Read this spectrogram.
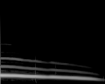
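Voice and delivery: high whooping cheer; excited whoop. Real, not acted. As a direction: let out a gleeful woo. Cheering his own interest.

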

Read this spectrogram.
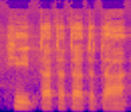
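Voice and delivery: low, soft, even gabble; calmed-down daughter. Retold or imitated. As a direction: imitate a child quietly explaining the trouble. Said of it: "when your voice sounds like mine".

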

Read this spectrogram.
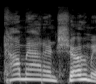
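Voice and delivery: high, quick motherly demand; mock mum calling someone out; imitated insistent mum. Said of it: "She'd be like".

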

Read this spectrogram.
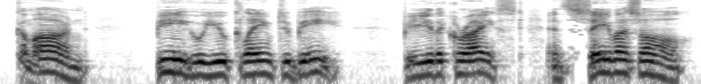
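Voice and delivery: mocking. First criminal taunting Jesus on the cross, mocking. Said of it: "He's mocking him".

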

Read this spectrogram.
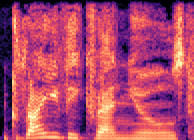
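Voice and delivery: high mimicked kid voice; imitating little boy. Back to the boy's catchphrase, high kid impression. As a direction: pitch it up in the lad's accent. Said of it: "in that accent".

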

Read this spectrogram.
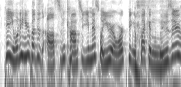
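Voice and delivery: high-pitched, rapid gloating chirp; mocking imitation of coworker. Coworker boasting to him about the missed concert, mock chirpy taunt. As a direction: rattle it off high, rubbing it in. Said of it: "she come in like".

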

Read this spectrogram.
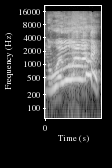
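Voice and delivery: very high, rapid stammered protest; mock panicked pleading. Geralt trying to halt the teleport, mock panic. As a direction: beg them to stop, high and comic.

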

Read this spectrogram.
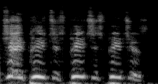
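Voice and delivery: loud, high-pitched frantic calls; urgent calling. Acted. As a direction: shout the codeword to snap him out of it. Acting out calming codeword during night terror.

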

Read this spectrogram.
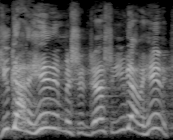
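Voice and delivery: put-on high, loud kid egging him on; a boy cheering on his pastor in a VR boxing game, high and loud; excited kid urging. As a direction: shout it like an eager boy cheering a fight.

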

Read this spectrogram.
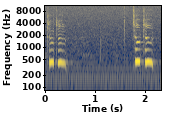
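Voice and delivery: high-pitched "toot toot"; playful train-whistle toot; high horn toot. Acted. Tooting own horn for praise.

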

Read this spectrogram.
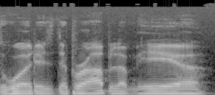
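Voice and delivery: loud, slow, commanding demand; big warrior voice. Acted. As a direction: loom over them and demand. Big warrior stops fight.

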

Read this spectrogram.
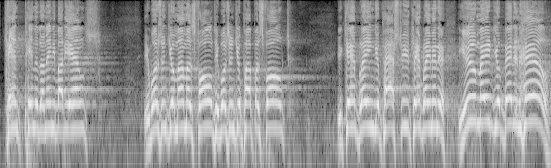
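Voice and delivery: high, insistent pulpit accusation; impassioned preacher, building to the last line; full-force preaching. Real, not acted.

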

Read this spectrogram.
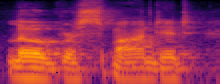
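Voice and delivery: plain reading voice

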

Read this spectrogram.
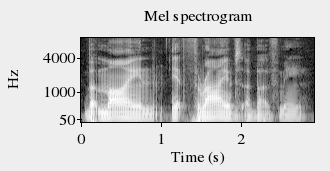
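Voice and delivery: slow, measured poetry reading; solemn recitation of an ode; poem reading. Acted. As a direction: read it like a hymn, unhurried. Reads the ode aloud.

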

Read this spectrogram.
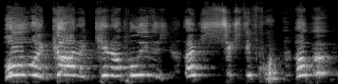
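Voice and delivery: high, loud imitated meltdown; retold customer's high-pitched freak-out; losing her shit again. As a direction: wail it in mock outrage, way up high. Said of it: "lost her shit again".

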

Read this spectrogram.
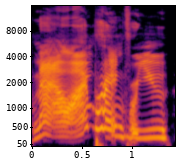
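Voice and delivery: put-on high old lady voice; sweetly pointed prayer; pious old neighbor. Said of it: "she's like".

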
